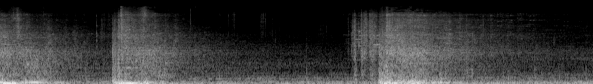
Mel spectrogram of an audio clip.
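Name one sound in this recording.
Objects smash and crumble.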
